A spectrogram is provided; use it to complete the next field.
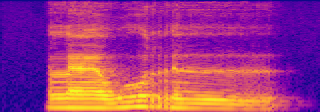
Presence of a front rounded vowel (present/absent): absent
